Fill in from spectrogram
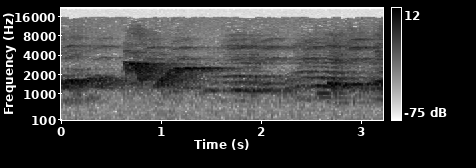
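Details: Currawong building a nest early in the morning above a birdbath in Sydney, giving drawn-out whistled notes: a steady tone jumps upward, then glides slowly down and levels off, with a constant background hiss throughout.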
